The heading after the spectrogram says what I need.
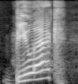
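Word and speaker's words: Bielak: McCullers Jr Jose or Keady and Luis Garcia bilack which is how I'm pronouncing his name b-i-e-l-a-k has been solid overall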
